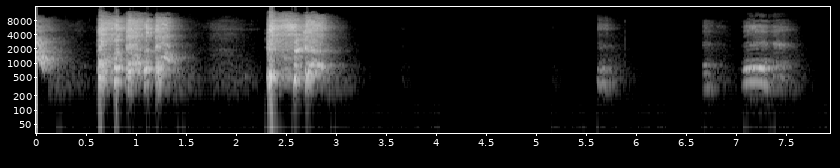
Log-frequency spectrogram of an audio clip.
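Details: A child gives two strong, harsh coughs, followed by a few faint voiced sounds.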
